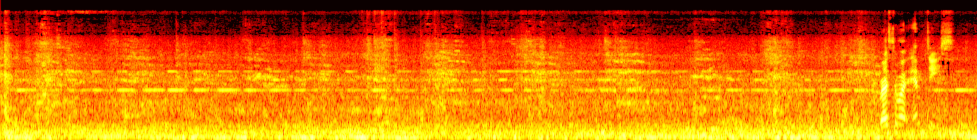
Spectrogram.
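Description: A freight train rumbles past close by with wheels clattering over the rails.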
